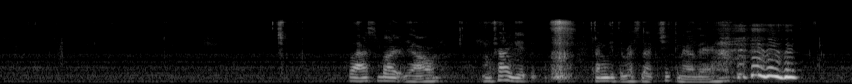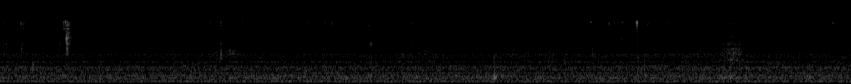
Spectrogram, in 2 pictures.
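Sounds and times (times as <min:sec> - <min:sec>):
person chewing food: 0:00.1 - 0:03.5, 0:08.0 - 0:09.4, 0:10.0 - 0:17.0.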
